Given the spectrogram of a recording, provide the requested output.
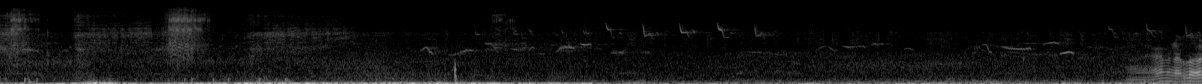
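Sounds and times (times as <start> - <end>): wind rumbling on microphone: 0.0 - 6.6
birds chirping: 0.0 - 12.0.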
